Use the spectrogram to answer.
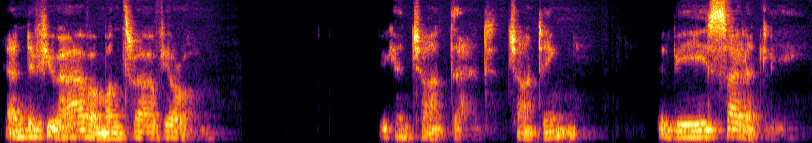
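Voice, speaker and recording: Slow, calm man guiding meditation. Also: mid-range voice, gravelly, rough recording. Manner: calm, unhurried, with long pauses. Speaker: swami leading meditation.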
